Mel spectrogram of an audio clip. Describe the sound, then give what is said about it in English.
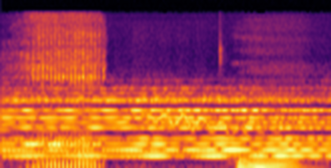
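A person imitates an elephant's snore with a single rough, rasping snort that fades out, followed by a low, groaning hum, all over a soft, steady musical drone. “Maybe I'll let out a little elephant snore.”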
